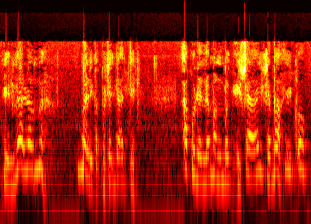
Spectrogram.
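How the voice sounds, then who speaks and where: A man's voice: high voice, measured pace. A man playing a kindly, lonely old grandfather in a Filipino radio drama. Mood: grateful, wistful. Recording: dull radio audio, faint noise.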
